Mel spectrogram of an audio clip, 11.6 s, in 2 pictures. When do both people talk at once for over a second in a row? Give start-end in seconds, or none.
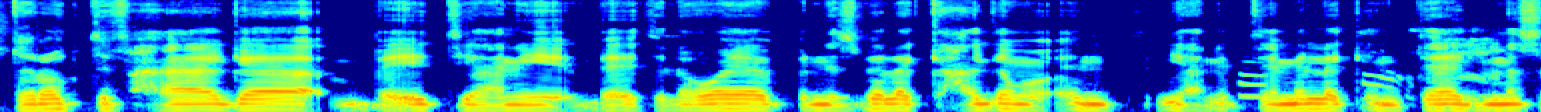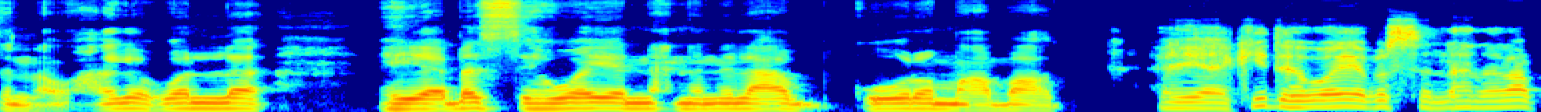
none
